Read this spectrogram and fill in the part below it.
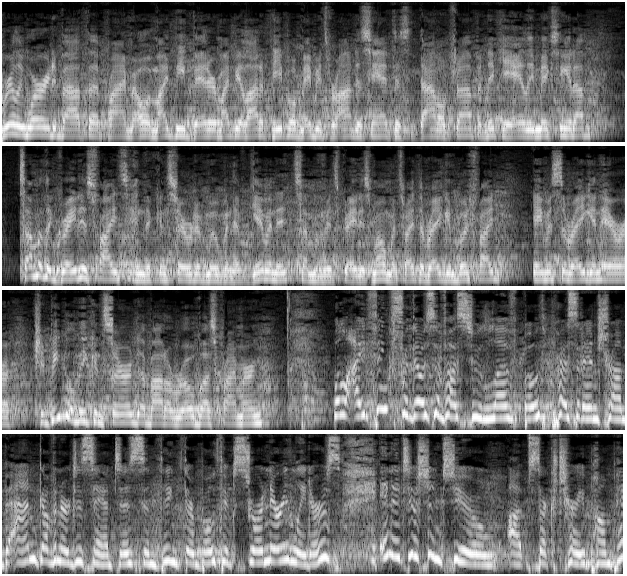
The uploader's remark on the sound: live from CPAC!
